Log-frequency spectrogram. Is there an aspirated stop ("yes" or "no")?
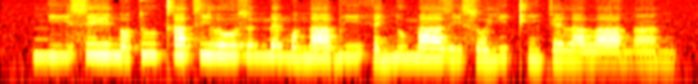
yes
